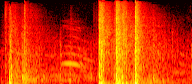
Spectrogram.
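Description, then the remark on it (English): Black powder muskets and cannon fire with real gunpowder in a ragged volley at a battle reenactment at a fort: about five sharp, booming reports at uneven intervals, loud, with a faint murmur of voices between the shots. “It's real gunpowder, so you want to be safe.”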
